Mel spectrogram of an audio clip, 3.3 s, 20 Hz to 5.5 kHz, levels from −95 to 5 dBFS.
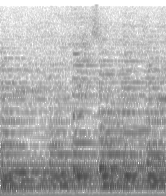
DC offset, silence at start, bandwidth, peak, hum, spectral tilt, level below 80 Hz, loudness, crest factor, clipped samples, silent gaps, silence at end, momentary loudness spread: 0.4%; 0 s; 5.2 kHz; -14 dBFS; none; -11 dB/octave; -68 dBFS; -30 LUFS; 14 dB; under 0.1%; none; 0 s; 5 LU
